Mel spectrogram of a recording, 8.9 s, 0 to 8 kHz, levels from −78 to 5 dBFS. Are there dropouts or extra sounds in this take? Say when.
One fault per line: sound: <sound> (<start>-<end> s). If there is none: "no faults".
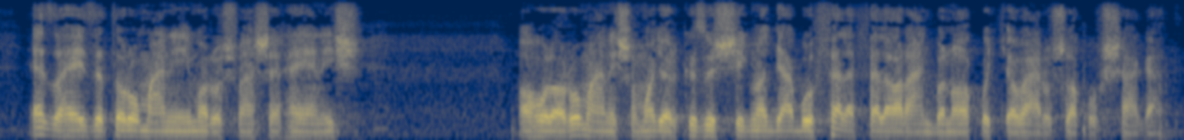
no faults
